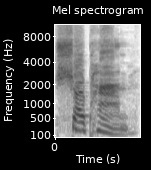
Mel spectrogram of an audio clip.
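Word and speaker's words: Chopin: Let's move on to Kate Shopan. Now, what did I learn about this amazing author? Firstly, I learned how to say her name correctly thanks to Google.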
